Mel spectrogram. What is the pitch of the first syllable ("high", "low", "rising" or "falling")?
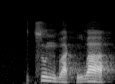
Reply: falling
